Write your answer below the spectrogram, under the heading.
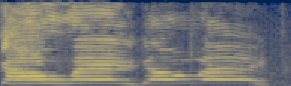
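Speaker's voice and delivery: reenacted full-lung yell. Retelling a moment on a trail, the speaker is retelling a yell at full lungs. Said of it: "just yelling at the top of my lungs".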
